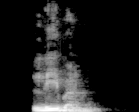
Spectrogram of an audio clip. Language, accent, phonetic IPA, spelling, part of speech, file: Catalan, Valencia, [ˈli.ban], Líban, proper noun, LL-Q7026 (cat)-Líban.wav
- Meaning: Lebanon (a country in West Asia in the Middle East)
